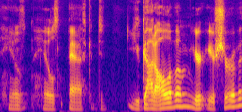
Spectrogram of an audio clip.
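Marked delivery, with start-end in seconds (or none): 1.5-3.7 hushed, quiet delivery. Voicing a character questioning others after an attack: very hushed voice. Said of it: "in a very hushed voice".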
